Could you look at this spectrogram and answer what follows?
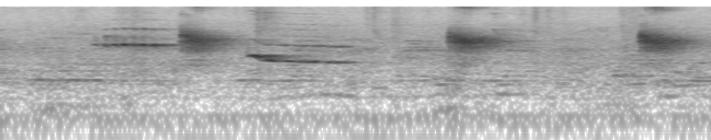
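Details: Common iora in an agitated fighting bout, used to lure rival birds: short whistled notes, a falling lower phrase, and repeated harsh bursts roughly once a second over a low background hum.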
